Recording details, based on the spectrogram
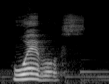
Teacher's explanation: Remember that the Spanish H is silent and that the V is pronounced like a soft B. B and V in Spanish, B y V, are pronounced the same.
